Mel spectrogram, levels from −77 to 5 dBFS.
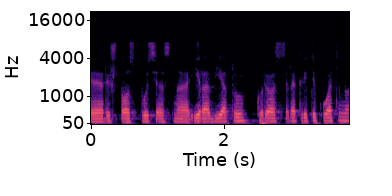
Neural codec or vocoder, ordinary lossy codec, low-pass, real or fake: none; MP3, 48 kbps; 7.2 kHz; real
